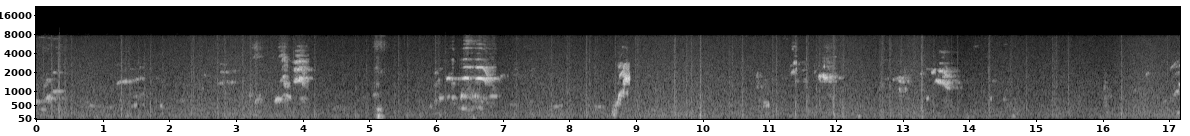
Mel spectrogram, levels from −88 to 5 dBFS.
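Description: A speech recording with nothing technically wrong with it.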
